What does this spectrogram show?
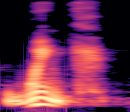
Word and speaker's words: Winc: __ ] point wink winc for some reason pronounced wink when you have a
